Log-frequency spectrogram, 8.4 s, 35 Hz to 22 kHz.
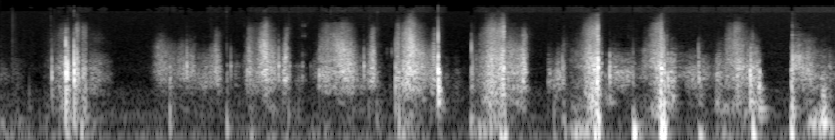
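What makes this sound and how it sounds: Fingertips and thumbs rub, press and pinch the two small soft silicone ear shapes of a 3Dio binaural microphone. The result is irregular bursts of close, muffled rubbing and crackling friction that swell and fade, with dull low thumps where the ears are pressed.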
